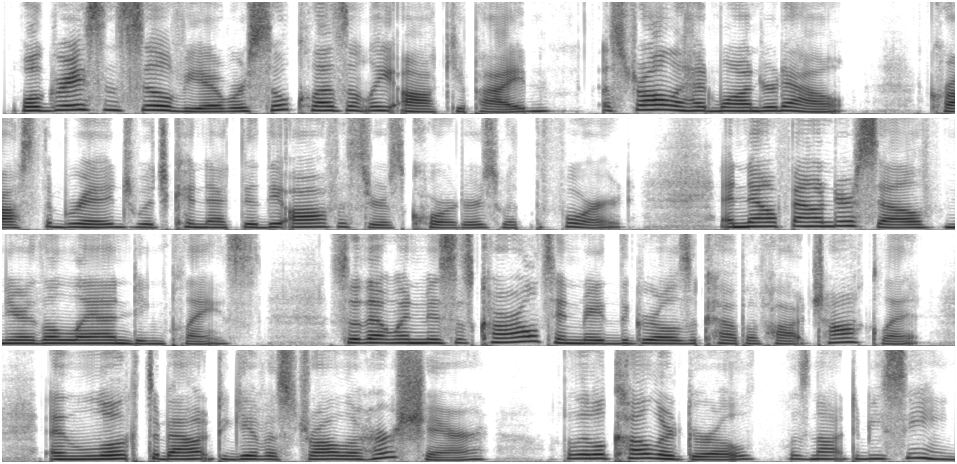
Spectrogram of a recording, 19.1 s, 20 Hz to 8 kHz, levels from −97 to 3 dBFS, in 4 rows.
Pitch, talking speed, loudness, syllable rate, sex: 240 Hz, 190 wpm, -17 LUFS, 5.8 syllables/s, female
